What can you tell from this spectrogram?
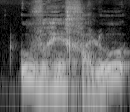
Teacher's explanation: comme mon B est précédé d'une voyelle, qu'est-ce qui se passe? Eh bien, il perd son dagesh, il devient un V · Et c'est purement phonétique. Donc vav avec un schwa en dessous, si j'ai une consonne bilabiale après, au lieu d'avoir V, je vais avoir OU pour faciliter la prononciation.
